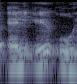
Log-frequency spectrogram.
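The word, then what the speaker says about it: Laos: जो देश है वो लाओस है, ठीक है। लाओ एस नहीं है, एस साइलेंट रहता है, ठीक है। तो ये प्रोनाउंस जब किया जाता है तो LAO ही किया जाता है, लाओ, ठीक है।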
